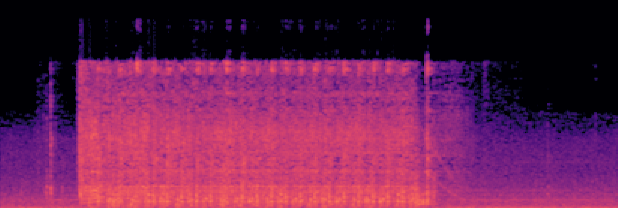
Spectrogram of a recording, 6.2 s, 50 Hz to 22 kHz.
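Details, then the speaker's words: 2013 Honda Pilot J35 V6, 200,000 miles, original timing belt never replaced, before timing cover removal: cranks and catches with a rough, uneven thumping under loud clatter, sounding like knocking; worn timing belt slapping the cover, tensioner failure suspected. "But I want you to hear it, because it is popping and making, not backfiring popping, but it is slapping the cover and making like a thumping noise. So it does sound like a motor is knocking."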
